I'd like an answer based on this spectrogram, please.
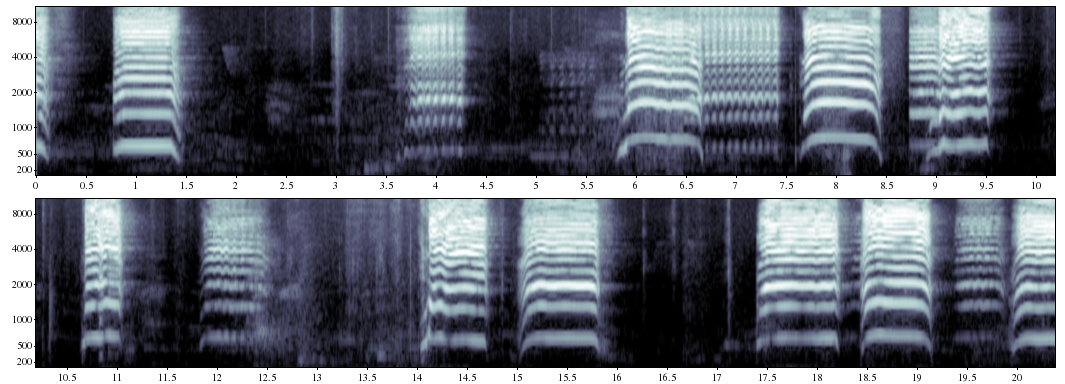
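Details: Goat kid crying out during castration, with repeated loud quavering bleats, often in pairs, broken by rustling and handling sounds and a few quiet pauses.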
